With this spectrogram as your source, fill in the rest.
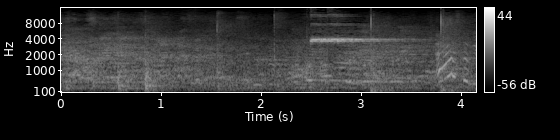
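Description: A volleyball is struck with a hand.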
